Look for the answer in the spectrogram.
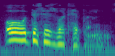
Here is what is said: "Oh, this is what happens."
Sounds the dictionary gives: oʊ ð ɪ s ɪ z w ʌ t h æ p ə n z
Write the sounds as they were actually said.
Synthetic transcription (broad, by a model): oʊ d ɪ s ɪ z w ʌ t h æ p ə n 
